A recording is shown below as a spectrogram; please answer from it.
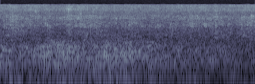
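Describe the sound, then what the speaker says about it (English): Heavy rain pours during a thunderstorm, a dense continuous hiss with a low rumbling undertone, steady and loud. "it's still raining really badly"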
